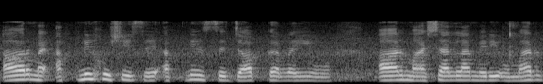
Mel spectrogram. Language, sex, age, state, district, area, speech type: Urdu, female, 30-45, Telangana, Hyderabad, urban, spontaneous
